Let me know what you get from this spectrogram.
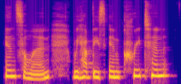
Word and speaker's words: incretin: I had to go look and figure out how to pronounce it. Incretin.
